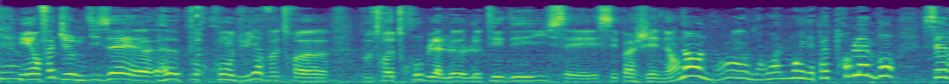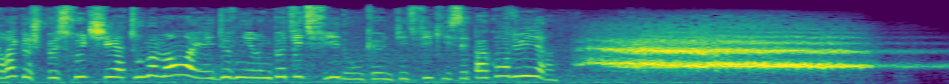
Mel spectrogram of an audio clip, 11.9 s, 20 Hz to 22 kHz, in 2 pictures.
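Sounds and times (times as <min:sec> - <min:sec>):
low noise: 0:00.0 - 0:11.3
speech: 0:00.1 - 0:10.2
car tires screeching under hard braking: 0:09.5 - 0:11.8.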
